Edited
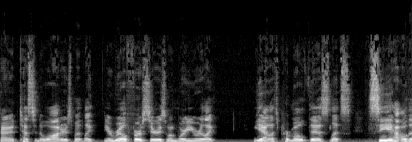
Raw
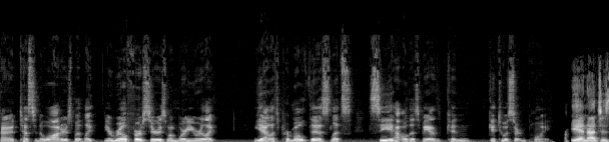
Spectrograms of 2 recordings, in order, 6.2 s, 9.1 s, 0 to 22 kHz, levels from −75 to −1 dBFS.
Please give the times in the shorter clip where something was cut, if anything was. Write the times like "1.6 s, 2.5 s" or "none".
none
